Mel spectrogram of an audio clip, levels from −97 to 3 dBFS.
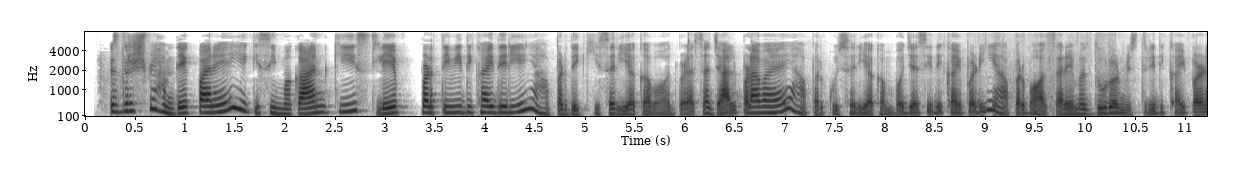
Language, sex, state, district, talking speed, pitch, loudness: Hindi, female, Maharashtra, Chandrapur, 265 wpm, 205 Hz, -20 LUFS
